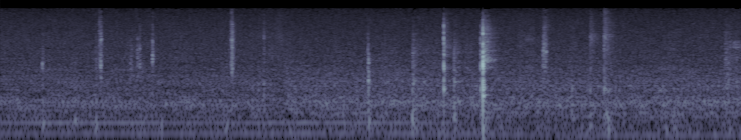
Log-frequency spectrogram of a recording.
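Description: Scattered small clicks and ticks from hands handling plastic parts and tape, irregular and a few a second, with one sharper click just under five seconds in, over a faint steady low hum.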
